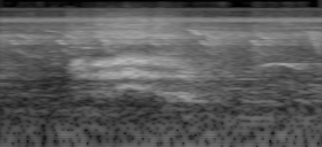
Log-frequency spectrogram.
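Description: Hungry baby elephants at feeding time in a Sri Lanka rescue centre give a loud, drawn-out trumpeting call that rises and fades over about a second, heard amid outdoor background noise.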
